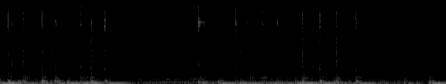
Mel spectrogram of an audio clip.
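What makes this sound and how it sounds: Long painted nails and fingertips type on a low-profile white/light-grey plastic wireless keyboard resting on a glitter mat on a wooden desk. Quick, bright, irregular clicking taps come in bursts over a steady low hum, with a brief quieter lull before the typing resumes.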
